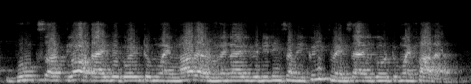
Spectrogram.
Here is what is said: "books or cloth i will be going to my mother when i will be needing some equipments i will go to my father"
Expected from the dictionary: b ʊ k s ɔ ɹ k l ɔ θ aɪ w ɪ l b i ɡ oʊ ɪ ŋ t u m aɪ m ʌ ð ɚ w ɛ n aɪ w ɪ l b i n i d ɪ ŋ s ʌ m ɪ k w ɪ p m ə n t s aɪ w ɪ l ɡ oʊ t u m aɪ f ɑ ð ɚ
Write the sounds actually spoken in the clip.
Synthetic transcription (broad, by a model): b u k s ɔ ɹ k l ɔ t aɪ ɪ l b i ɡ oʊ ɪ ŋ t u m aɪ m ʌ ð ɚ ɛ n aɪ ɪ l b i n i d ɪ ŋ s ʌ m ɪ k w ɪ p m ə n t s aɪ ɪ l ɡ oʊ t u m aɪ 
